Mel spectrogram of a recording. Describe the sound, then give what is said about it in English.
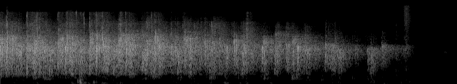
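A crowd claps hands in dense, steady applause that stays loud for about four seconds, then thins and stops abruptly, leaving silence. “Clap hands for her on my own.”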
